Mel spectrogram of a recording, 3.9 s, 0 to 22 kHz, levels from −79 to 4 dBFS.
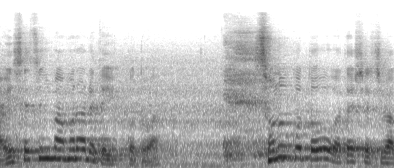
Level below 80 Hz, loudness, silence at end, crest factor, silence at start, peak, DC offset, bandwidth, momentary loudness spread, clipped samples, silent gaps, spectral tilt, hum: -40 dBFS; -16 LUFS; 0 s; 14 dB; 0 s; -2 dBFS; under 0.1%; 15 kHz; 13 LU; under 0.1%; none; -5 dB/octave; none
